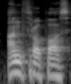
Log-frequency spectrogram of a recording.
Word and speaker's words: ἄνθρωπος: The third syllable from the end, anthropos, has the accent, which shows you that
